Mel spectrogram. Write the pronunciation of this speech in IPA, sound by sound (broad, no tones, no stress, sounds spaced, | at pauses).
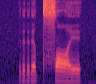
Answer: r ɘ t sˤ e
